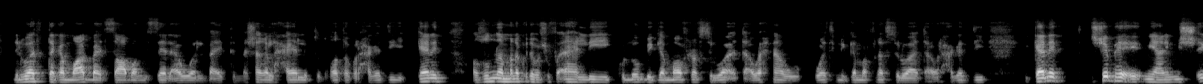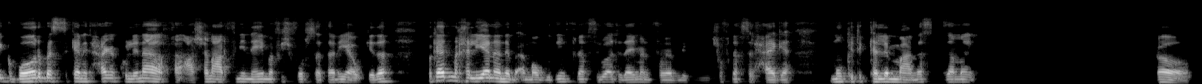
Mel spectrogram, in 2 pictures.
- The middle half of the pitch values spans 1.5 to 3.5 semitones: No, average, 3.9 semitones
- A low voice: Yes, low, 120 Hz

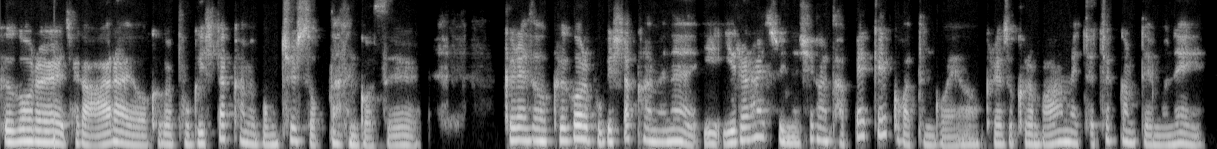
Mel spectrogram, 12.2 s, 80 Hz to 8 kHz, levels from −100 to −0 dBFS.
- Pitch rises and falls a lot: No, average, 4.6 semitones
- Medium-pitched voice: Yes, medium, 160 Hz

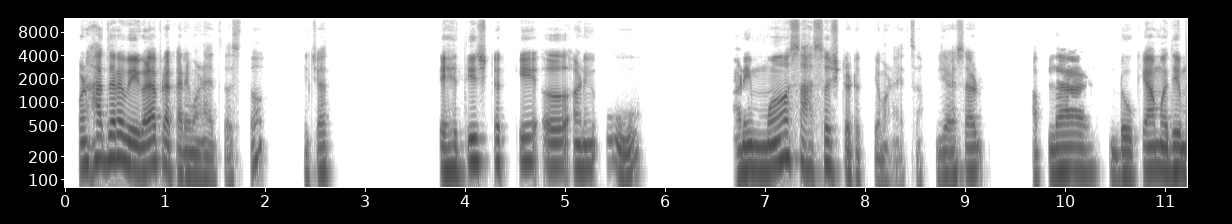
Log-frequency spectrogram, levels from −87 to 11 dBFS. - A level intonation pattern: No, average, 4.9 semitones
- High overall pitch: No, low, 130 Hz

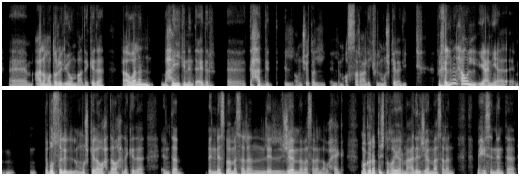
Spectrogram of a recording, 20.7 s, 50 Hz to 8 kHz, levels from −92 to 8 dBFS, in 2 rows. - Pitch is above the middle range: No, low, 115 Hz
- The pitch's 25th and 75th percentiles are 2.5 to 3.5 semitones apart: No, average, 4.2 semitones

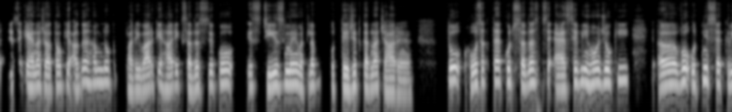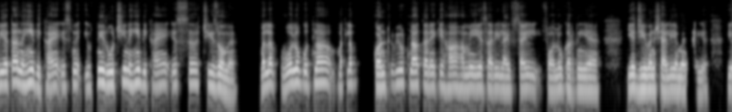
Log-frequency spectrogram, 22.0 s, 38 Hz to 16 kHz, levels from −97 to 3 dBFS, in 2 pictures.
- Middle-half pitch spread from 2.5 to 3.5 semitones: No, average, 4.0 semitones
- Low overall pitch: No, medium, 155 Hz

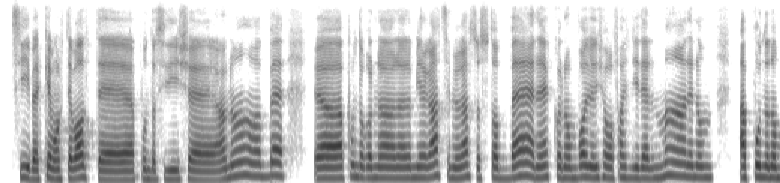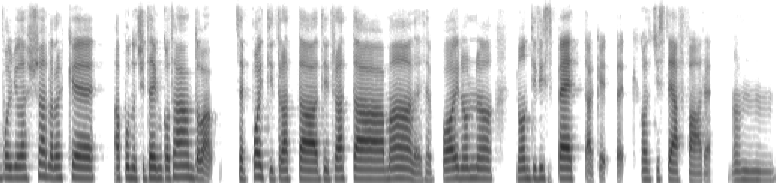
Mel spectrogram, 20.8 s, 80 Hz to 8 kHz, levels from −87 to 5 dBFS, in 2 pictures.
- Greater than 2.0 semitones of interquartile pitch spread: Yes, narrow, 2.6 semitones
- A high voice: No, medium, 165 Hz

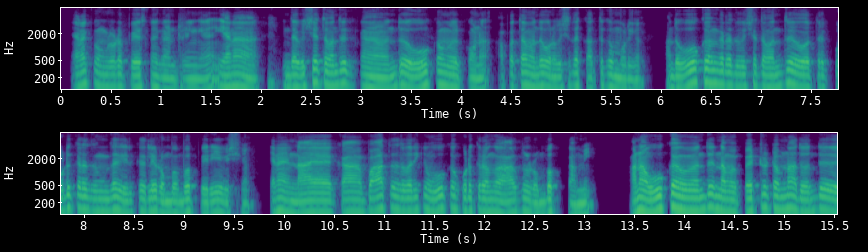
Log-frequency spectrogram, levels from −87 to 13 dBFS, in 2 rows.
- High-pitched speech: No, low, 125 Hz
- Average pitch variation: Yes, average, 3.4 semitones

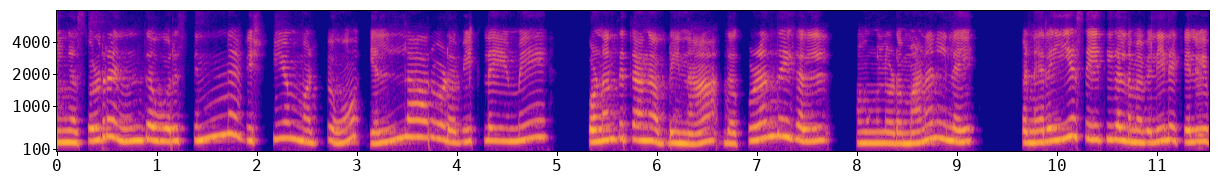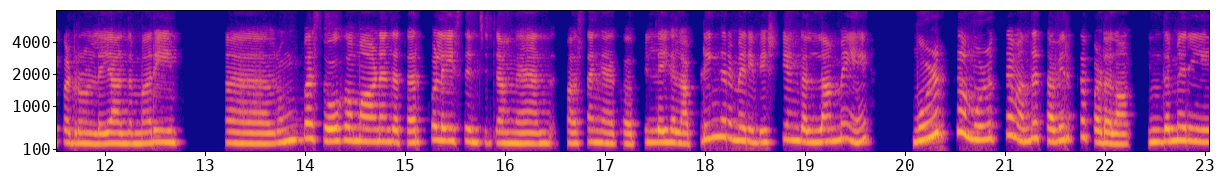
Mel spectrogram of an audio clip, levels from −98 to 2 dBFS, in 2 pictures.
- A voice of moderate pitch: No, very high, 265 Hz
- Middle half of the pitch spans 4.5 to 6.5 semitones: No, average, 3.5 semitones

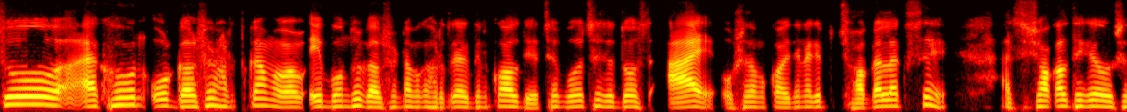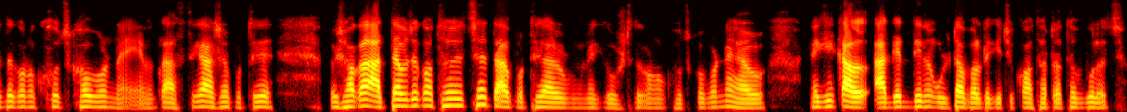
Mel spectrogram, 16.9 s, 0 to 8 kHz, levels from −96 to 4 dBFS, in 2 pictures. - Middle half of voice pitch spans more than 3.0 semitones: No, narrow, 2.6 semitones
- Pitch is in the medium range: Yes, medium, 145 Hz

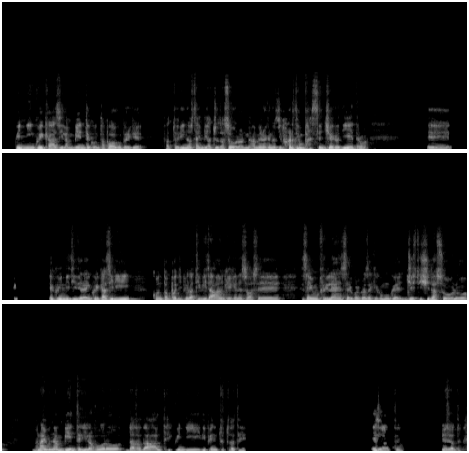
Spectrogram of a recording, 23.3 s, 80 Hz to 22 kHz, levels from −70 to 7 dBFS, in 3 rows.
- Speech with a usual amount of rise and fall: No, narrow, 2.1 semitones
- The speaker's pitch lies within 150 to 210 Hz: No, low, 135 Hz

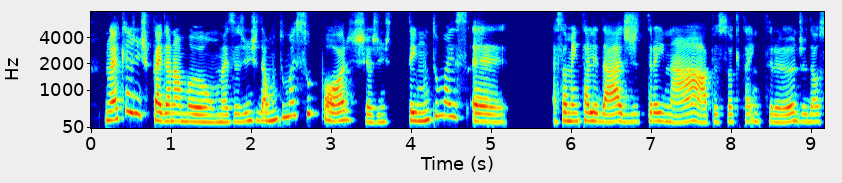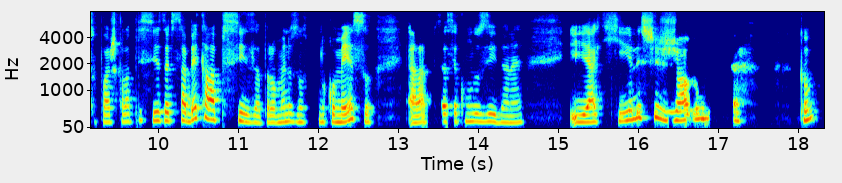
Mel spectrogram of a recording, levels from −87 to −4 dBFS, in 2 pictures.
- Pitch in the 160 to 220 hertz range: Yes, high, 200 Hz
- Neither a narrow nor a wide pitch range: Yes, average, 3.4 semitones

